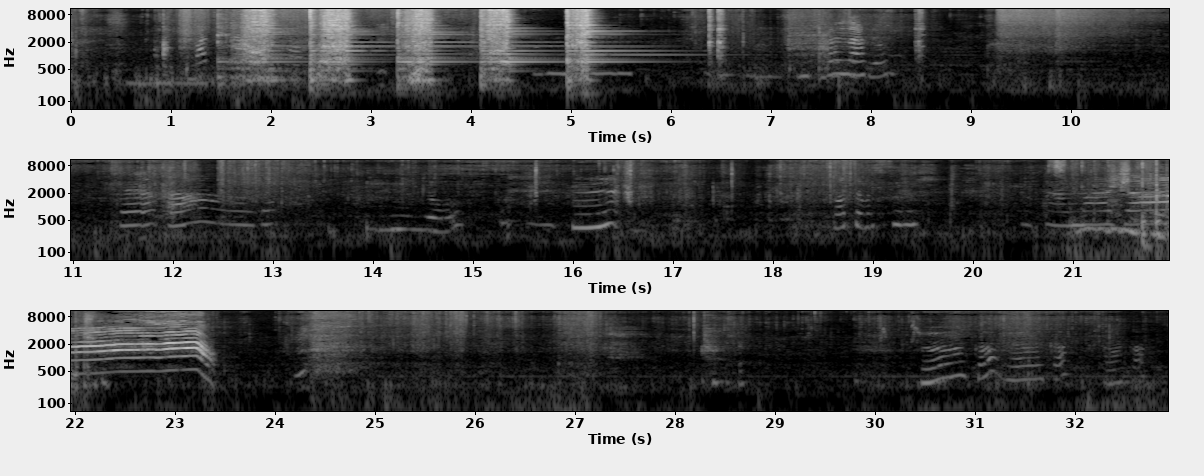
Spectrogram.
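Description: A young child's voice: several loud calls in the first few seconds, then scattered babbling, and one long rising cry a little past the twenty-second mark. A brief hiss sounds about nine seconds in.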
